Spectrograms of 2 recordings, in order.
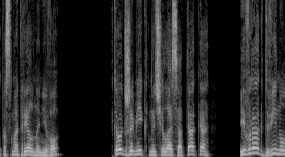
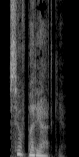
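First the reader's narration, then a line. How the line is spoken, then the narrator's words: Whisper. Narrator (Russian): прошептал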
